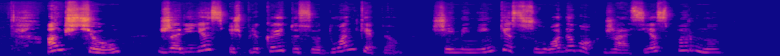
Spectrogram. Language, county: Lithuanian, Vilnius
